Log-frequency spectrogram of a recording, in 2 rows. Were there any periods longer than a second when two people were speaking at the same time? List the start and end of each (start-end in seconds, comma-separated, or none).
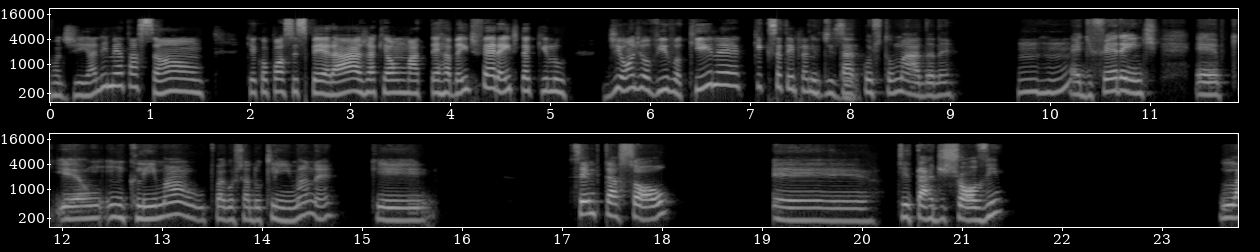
none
